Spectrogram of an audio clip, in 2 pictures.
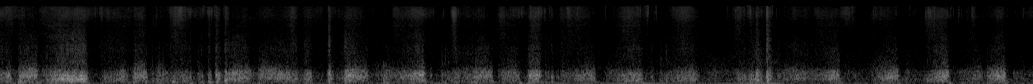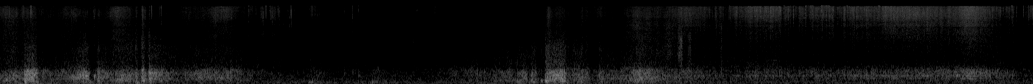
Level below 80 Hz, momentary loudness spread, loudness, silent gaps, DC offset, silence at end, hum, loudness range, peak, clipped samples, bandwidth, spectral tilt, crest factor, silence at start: -58 dBFS; 13 LU; -43 LUFS; none; under 0.1%; 0 s; none; 8 LU; -22 dBFS; under 0.1%; 17 kHz; -4.5 dB/octave; 22 dB; 0 s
